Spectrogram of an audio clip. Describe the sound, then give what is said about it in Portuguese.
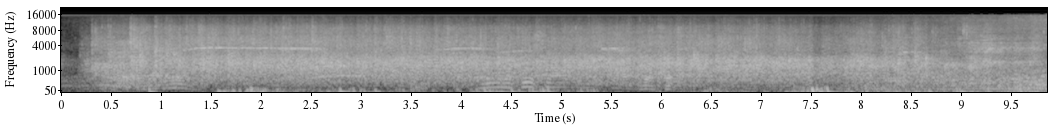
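Sustained applause from a pastor's audience in Brazil, a dense crackle of many hands clapping steadily for the full length, loud and continuous with some cheering voices mixed in. “Que essas palmas, eu quero usar as palavras do meu querido irmão Pascoal Piragini, que essas palmas se traduzam também em ação, não é?”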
